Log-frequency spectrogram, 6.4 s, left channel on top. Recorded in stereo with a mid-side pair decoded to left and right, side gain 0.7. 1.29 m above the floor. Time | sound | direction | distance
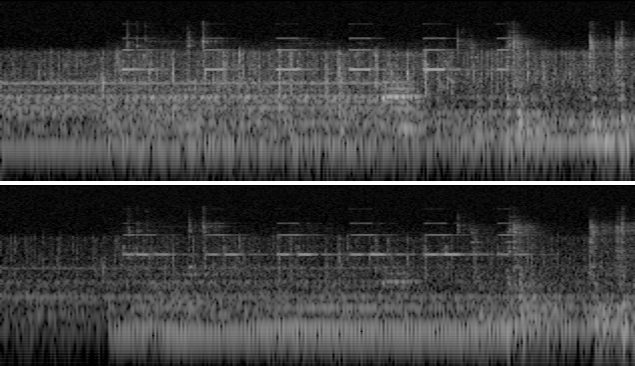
1.1 | a microwave | 65° left | 2.5 m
